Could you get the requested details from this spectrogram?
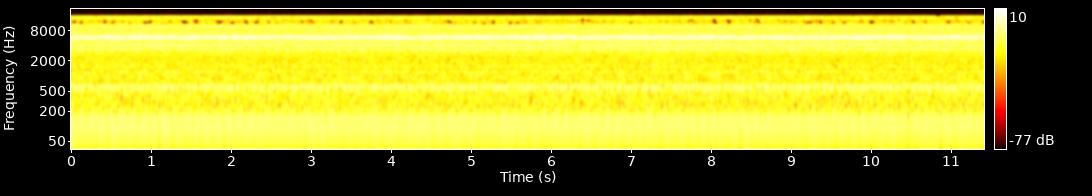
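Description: Steady mechanical hum with a hissing, buzzing drone and no change throughout; a nebulizer running continuously.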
